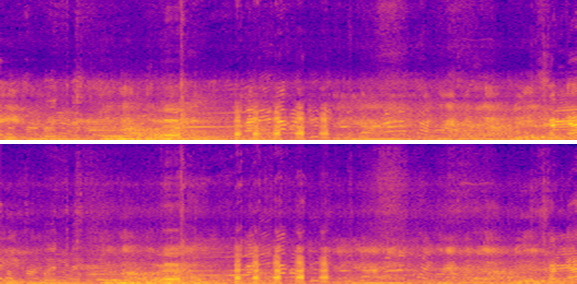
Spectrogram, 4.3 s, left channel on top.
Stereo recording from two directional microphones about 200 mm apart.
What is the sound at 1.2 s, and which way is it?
Speech, 15° right (ahead or behind).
